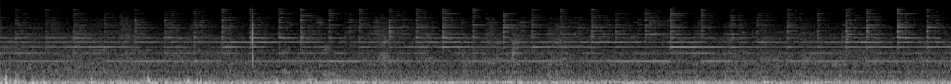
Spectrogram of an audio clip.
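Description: Freight train of tank cars and covered hoppers rolling through a grade crossing: a steady low rumble of wheels on rail, with faint steady high tones above it.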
